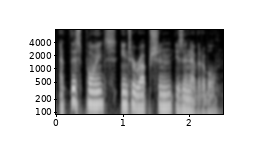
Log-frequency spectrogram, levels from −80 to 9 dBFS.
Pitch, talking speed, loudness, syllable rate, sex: 120 Hz, 145 wpm, -16 LUFS, 5.6 syllables/s, male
